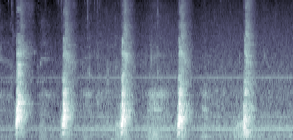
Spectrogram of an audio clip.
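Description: A small dog barking five times in a row, sharp single barks about a second apart.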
